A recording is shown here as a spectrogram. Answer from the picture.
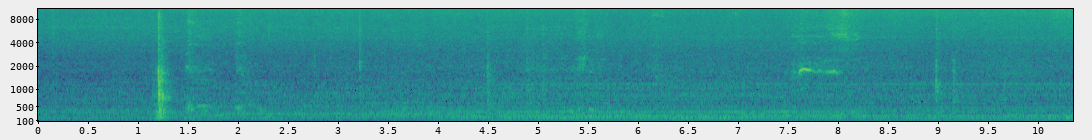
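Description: Food frying in a pan on a gas stove: a steady sizzling hiss, with one sharp knock about a second in.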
